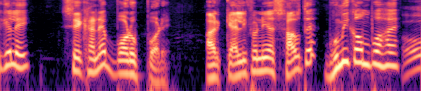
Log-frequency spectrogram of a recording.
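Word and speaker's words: California: sorry sorry sorry sorry ক্যালিফোর্নিয়া সি এ এল আই সি দিয়ে শুরু হয় কিন্তু উচ্চারণের সময় ক হয়ে যায় তাই কালিফোর্নিয়া বলে না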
